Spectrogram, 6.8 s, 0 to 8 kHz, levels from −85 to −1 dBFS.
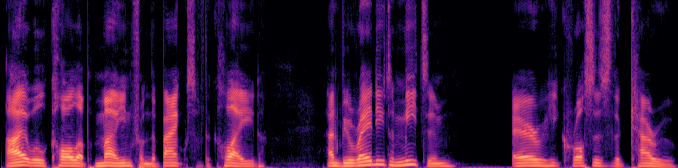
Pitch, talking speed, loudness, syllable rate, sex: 130 Hz, 195 wpm, -21 LUFS, 4.6 syllables/s, male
